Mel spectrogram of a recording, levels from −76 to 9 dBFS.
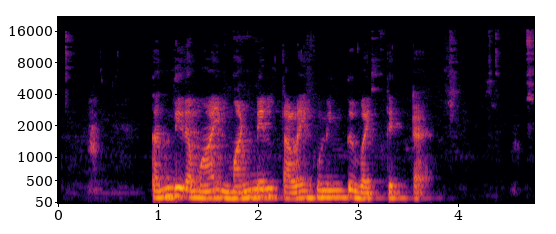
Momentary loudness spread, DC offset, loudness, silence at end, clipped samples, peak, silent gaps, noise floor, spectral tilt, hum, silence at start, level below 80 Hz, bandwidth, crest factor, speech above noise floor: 20 LU; under 0.1%; -14 LUFS; 0 s; under 0.1%; -2 dBFS; none; -51 dBFS; -7.5 dB/octave; none; 0.3 s; -52 dBFS; 16.5 kHz; 14 dB; 38 dB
